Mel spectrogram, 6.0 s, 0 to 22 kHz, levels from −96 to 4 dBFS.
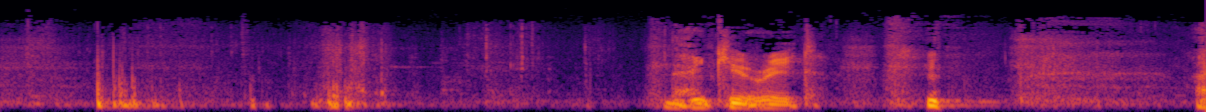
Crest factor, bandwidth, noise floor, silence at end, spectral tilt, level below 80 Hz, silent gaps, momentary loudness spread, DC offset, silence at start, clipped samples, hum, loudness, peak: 24 dB; 13.5 kHz; -53 dBFS; 0 s; -5.5 dB/octave; -72 dBFS; none; 24 LU; under 0.1%; 0 s; under 0.1%; none; -26 LUFS; -6 dBFS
